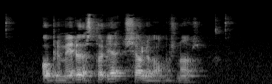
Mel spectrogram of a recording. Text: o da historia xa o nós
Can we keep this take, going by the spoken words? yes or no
no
